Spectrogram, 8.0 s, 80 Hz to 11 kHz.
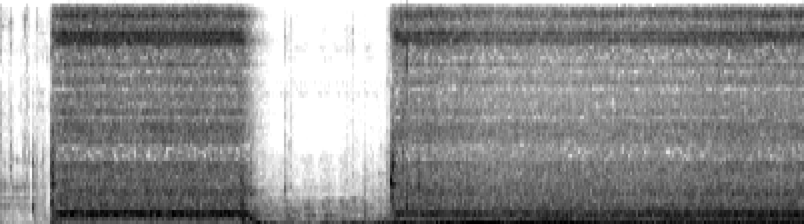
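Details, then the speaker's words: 1999 Thomas school bus with a diesel engine and air brakes, recorded from the driver's seat: a steady buzz over the cranking and low idle. It was first thought to be a low air-pressure warning but is the open emergency door alarm. "that buzzing noise is where I opened up the emergency door so that was emergency budget right"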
